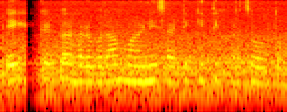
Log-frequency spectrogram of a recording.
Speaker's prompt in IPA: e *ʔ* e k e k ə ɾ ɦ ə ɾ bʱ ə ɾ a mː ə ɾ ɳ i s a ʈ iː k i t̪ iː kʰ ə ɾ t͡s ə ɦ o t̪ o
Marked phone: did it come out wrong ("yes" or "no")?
yes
